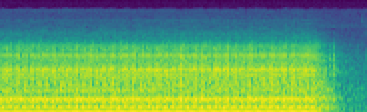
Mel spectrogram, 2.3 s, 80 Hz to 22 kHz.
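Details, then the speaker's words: DeWalt 20V MAX Grabo suction lifter on stainless top: steady low buzzing pump hum for about two seconds, cutting off cleanly at -12.3 PSI and holding; normal operation. "and you see it's achieved at 12.3 it shut the vacuum motor off and it's still holding that at at 12.1"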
